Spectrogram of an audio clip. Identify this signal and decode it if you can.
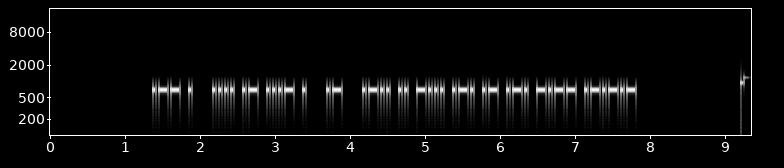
Morse code, heard as a keyed tone, about 30 wpm, 700 Hz. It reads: WE HAVE A LIBRARY.
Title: Sentences from Top 1000 Words - Review Part 4 - 30wpm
